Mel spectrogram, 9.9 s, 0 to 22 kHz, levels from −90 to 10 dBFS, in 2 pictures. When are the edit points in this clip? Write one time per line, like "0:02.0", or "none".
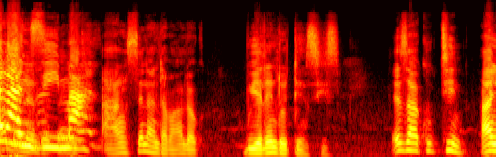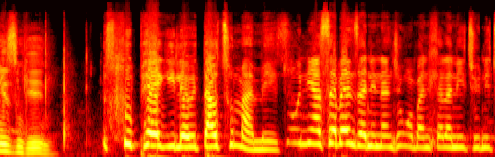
0:01.0
0:05.8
